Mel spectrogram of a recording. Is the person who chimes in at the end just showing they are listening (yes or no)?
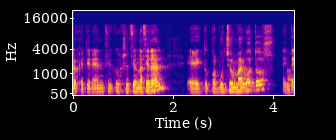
yes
